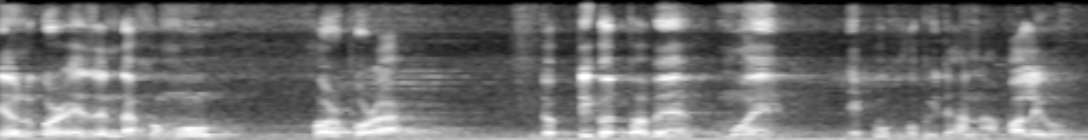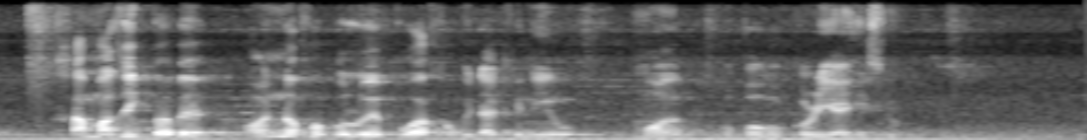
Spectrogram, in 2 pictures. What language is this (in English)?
Assamese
